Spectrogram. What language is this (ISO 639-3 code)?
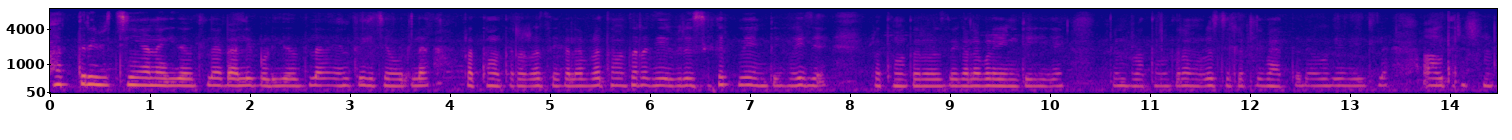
ori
